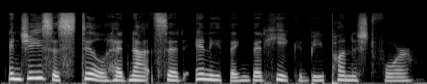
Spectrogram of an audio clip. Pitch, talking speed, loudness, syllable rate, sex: 200 Hz, 180 wpm, -19 LUFS, 4.7 syllables/s, female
